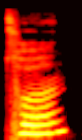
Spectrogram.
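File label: "cun", pinyin, second tone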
